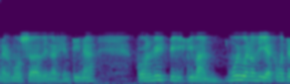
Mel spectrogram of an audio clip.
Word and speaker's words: Pilquimán: Di cómo se dice que mi nombre Luis Pilquimán, yo soy lonco de la comunidad huefu del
